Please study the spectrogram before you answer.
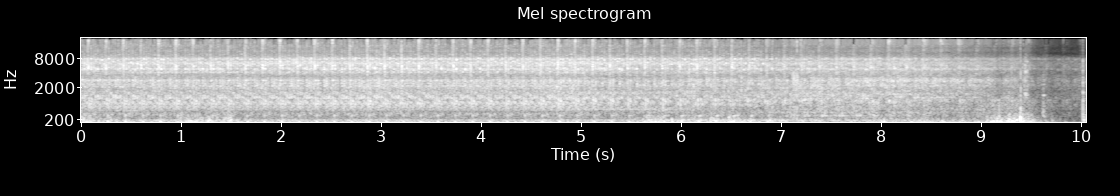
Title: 6.0 powerstroke clicking noise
